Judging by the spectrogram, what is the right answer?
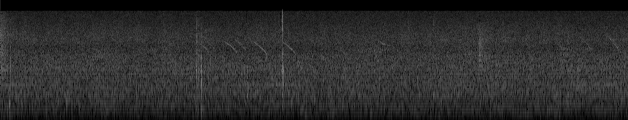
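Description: Bush ambience: a steady hiss, with a few sharp clicks about two to three seconds in and faint, short, falling high chirps.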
